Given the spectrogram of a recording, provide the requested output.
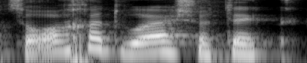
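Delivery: ordinary talk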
